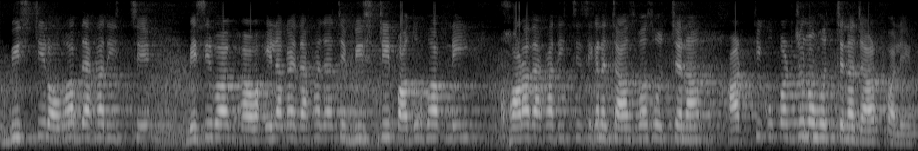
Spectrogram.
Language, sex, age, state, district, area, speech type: Bengali, female, 30-45, West Bengal, Purba Bardhaman, urban, spontaneous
